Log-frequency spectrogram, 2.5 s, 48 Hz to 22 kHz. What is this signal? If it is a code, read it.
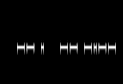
Morse code, heard as a keyed tone, about 25 wpm, 700 Hz. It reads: ME MY
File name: Pinocchio / Pinocchio ch3 25 25 ik1hge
